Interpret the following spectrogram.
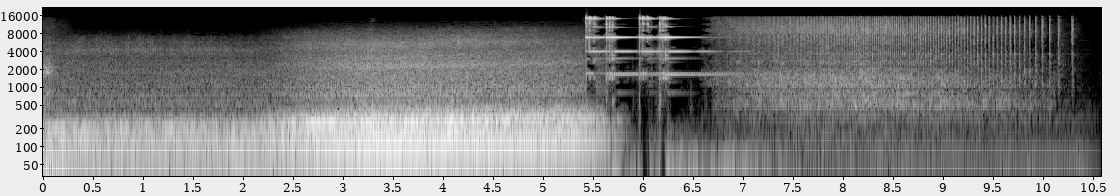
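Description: A tractor engine runs with a steady low drone that swells a few seconds in, then cuts off. A bicycle bell then rings twice in quick succession, followed by a soft even hiss that fades away near the end.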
